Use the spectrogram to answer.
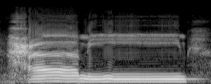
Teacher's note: ہا کو ہلکا کھینچیں اور میم کو زیادہ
